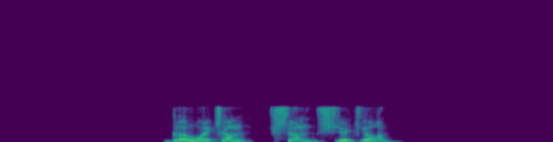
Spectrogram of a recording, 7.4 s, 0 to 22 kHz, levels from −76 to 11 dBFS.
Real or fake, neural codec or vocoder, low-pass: fake; codec, 24 kHz, 1.5 kbps, HILCodec; 5.4 kHz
